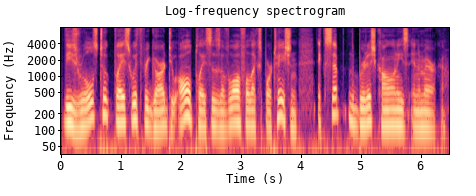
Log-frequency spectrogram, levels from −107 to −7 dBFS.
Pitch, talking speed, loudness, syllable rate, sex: 130 Hz, 165 wpm, -19 LUFS, 5.5 syllables/s, male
